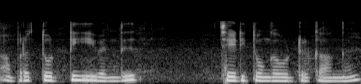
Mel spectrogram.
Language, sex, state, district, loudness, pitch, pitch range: Tamil, female, Tamil Nadu, Chennai, -16 LUFS, 180 Hz, 165-190 Hz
